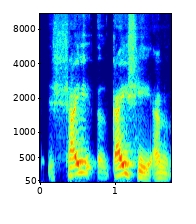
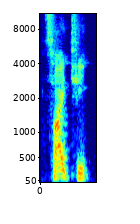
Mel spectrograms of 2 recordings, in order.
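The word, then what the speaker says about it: Cai Qi: Prime Minister Modi and Kaishi. I'm not very sure of the pronunciation. You can correct me on that. The pronunciation is Saichi.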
